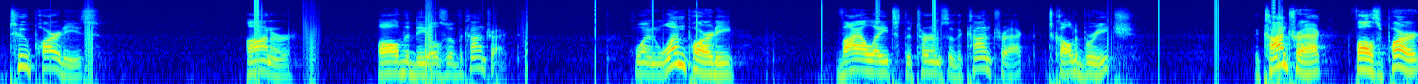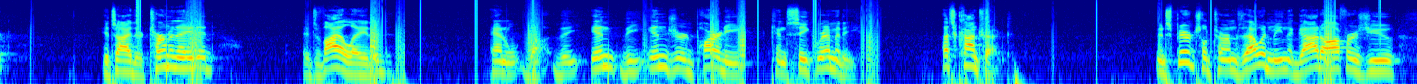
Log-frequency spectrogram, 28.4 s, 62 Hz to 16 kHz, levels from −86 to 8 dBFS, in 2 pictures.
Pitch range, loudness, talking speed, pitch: 130-180 Hz, -28 LUFS, 115 wpm, 155 Hz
